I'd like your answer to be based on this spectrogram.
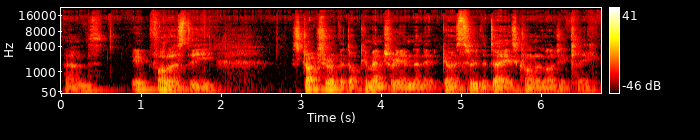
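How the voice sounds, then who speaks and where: Low, flat-voiced man in an echoey room. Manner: unhurried, many ums and restarts. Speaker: record collector showing purchases. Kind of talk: casual video review. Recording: echoey room with faint noise.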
